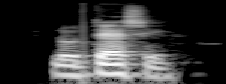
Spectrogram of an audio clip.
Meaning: lutetium
- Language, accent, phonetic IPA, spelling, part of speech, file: Catalan, Valencia, [luˈtɛ.si], luteci, noun, LL-Q7026 (cat)-luteci.wav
